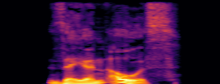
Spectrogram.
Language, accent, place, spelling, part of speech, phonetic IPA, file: German, Germany, Berlin, säen aus, verb, [ˌzɛːən ˈaʊ̯s], De-säen aus.ogg
- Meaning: inflection of aussäen: 1. first/third-person plural present 2. first/third-person plural subjunctive I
